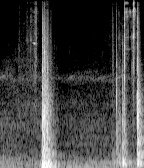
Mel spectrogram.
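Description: A Dodge Colt's car door thumps shut once, a solid close-up slam, followed a moment later by two quicker latch clunks and rattles.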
